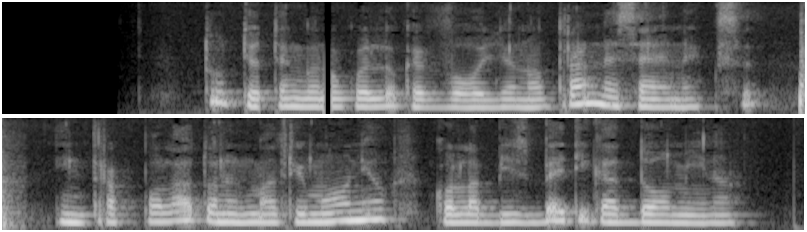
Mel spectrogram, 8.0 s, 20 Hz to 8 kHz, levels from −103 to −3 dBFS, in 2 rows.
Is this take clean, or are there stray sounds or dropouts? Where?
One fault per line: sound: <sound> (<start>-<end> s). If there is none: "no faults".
sound: dropout (1.6-1.7 s)
sound: thud (4.0-4.2 s)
